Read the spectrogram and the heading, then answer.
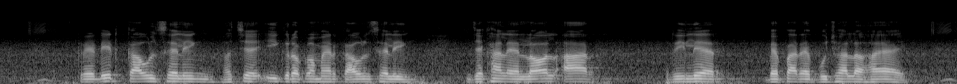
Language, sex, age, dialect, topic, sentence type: Bengali, male, 18-24, Jharkhandi, banking, statement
